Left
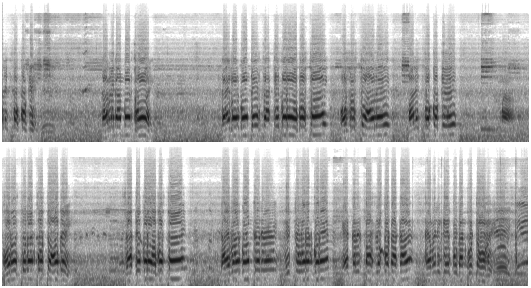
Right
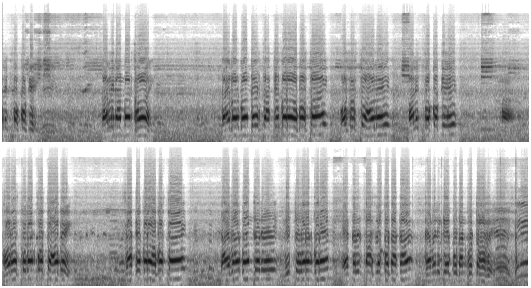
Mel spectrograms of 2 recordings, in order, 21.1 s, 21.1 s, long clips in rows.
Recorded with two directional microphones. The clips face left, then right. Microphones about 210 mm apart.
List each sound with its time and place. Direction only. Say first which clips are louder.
0.0 s a man's voice: even; 10° right (ahead or behind)
2.0 s a man's voice: even; 5° right (ahead or behind)
4.4 s a man's voice: even; centre (ahead or behind)
13.0 s a man's voice: even; 15° right (ahead or behind); by 20.4 s 30° right (ahead or behind)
